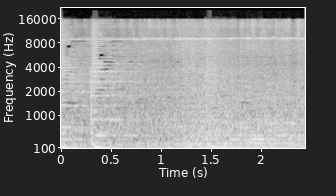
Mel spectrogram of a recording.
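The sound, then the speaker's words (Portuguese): Helicopter noise introduces the Manchete radio traffic report: a quick downward swoosh near the start, then a loud, steady whirring roar. “Informação chegando e agora vamos direto para o helicóptero com... Helicóptero Manchete no ar.”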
